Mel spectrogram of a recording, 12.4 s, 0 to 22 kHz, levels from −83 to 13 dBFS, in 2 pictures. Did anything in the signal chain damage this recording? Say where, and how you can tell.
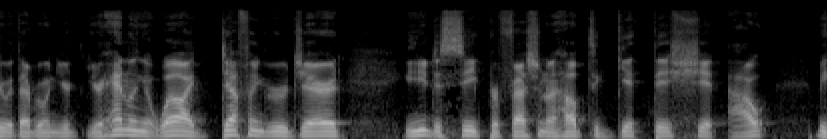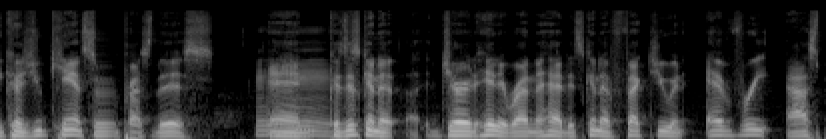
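Yes. After "out because you can't", a call audio freeze runs from 6.93 to 7.07 s. The last sound is stretched into a fading buzz for 121 ms, likely a late-packet stall in the network path.

A skip ahead follows at 7.15 s. About 70 ms of speech vanishes, and the two sides join almost directly. Audio was dropped in transit or by an overflowing jitter buffer.

A jitter buffer slow-down runs from 7.34 to 7.86 s. Speech plays at 90% speed with the same pitch, as repeated pitch periods add 61 ms.

A jitter buffer speed-up runs from 11.54 to 12.17 s, after "gonna affect you in". Speech hurries to 109% speed, with about 70 ms of pitch periods trimmed.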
